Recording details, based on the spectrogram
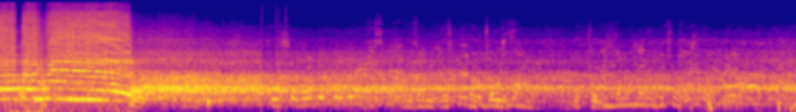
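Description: A huge outdoor political rally crowd at Paltan roars in response to a takbir chant, with a loud massed shout at first that fades into sustained crowd murmur and scattered voices.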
